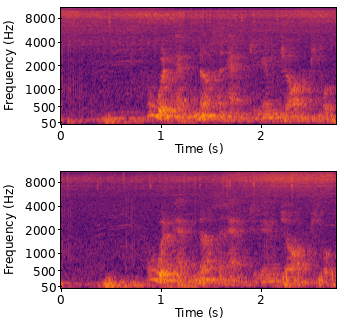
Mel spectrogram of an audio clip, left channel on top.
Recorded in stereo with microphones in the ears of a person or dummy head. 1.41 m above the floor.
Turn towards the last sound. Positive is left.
turn(degrees=-5)  # may be behind; listen again after turning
